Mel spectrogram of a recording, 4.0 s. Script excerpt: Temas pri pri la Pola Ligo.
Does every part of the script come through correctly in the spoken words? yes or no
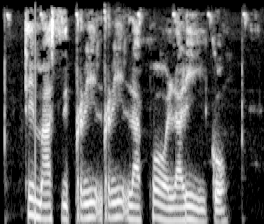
yes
